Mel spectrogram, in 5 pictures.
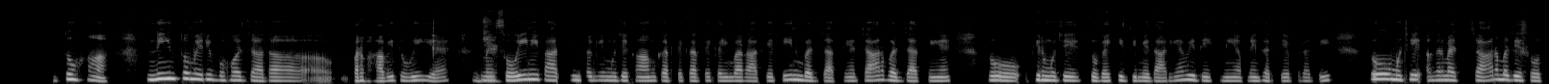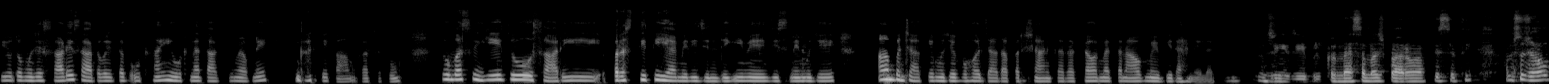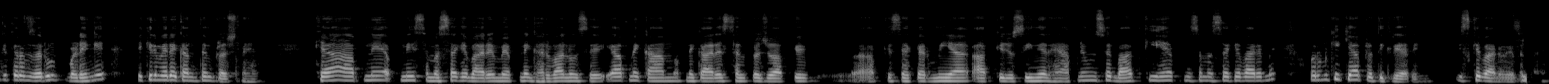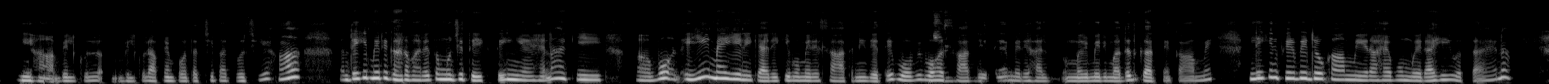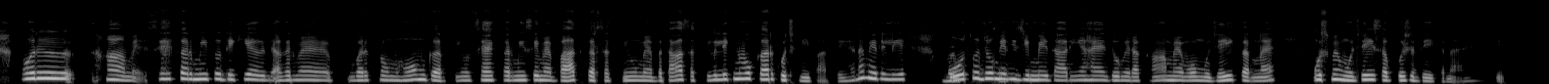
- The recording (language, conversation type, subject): Hindi, advice, मैं कैसे तय करूँ कि मुझे मदद की ज़रूरत है—यह थकान है या बर्नआउट?
- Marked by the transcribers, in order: in English: "सीनियर"; in English: "हेल्प"; in English: "वर्क फ़्रॉम-होम"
